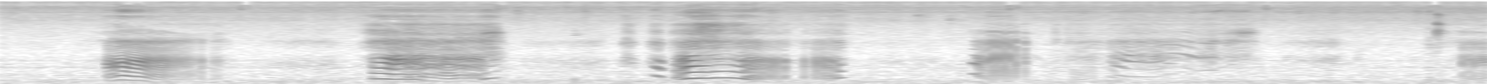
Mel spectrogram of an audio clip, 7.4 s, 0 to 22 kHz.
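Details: Snoring in an 8-day-old baby boy: irregular breathing bursts with squeaky, whistling, falling tones in a quiet room.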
